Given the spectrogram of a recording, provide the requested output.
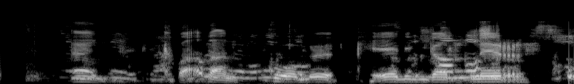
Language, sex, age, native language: Icelandic, male, 13, Icelandic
